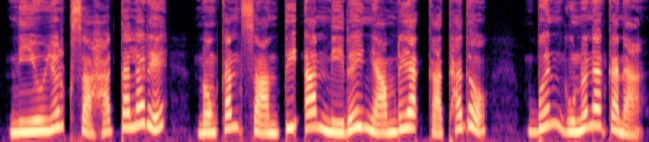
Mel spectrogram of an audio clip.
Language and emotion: Santali, surprised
